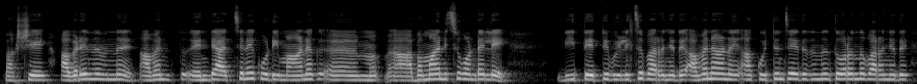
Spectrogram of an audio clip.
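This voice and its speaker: A woman's voice: on the high side, level tone, normal speed, clear, resonant tone, close to an everyday voice. A woman reading a defiant young wife, raised voice. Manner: sharp, accusing questions.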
